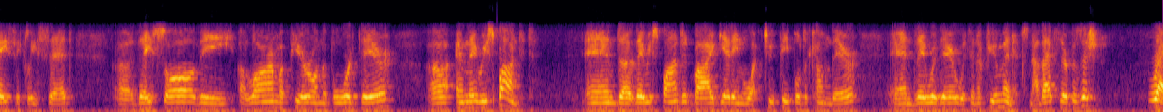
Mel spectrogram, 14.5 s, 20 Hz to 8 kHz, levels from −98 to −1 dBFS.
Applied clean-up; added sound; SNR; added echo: none; none; none; none.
